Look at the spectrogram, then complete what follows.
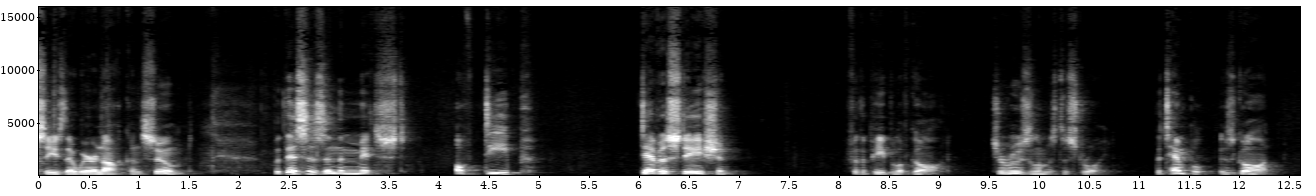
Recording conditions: large echoing room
